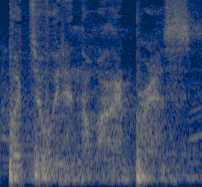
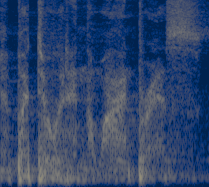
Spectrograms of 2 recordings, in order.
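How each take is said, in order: First: Whispered again, voiceless and hushed. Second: Whispered aside, no voice at all. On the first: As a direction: slip in the condition under your breath. Repeated whispered aside. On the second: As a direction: breathe it like a secret add-on to the prayer. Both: Retold or imitated.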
